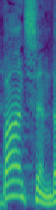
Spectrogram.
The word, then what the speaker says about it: Bahnsen: Like Johnson with a B, but spelled differently. – So it is correct. Yeah. Bahnsen,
